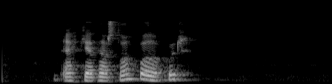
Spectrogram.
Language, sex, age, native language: Icelandic, female, 50-59, Icelandic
